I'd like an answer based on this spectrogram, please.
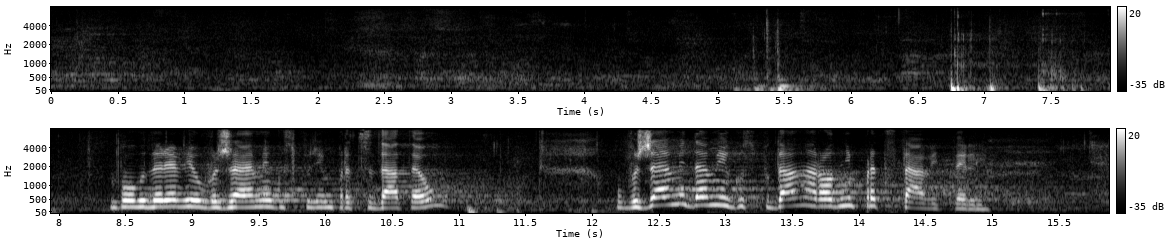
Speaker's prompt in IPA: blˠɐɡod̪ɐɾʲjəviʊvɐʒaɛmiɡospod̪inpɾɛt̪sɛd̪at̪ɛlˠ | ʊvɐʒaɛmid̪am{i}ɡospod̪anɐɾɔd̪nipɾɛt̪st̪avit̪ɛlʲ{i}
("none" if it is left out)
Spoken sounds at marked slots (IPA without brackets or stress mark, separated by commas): iː, i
